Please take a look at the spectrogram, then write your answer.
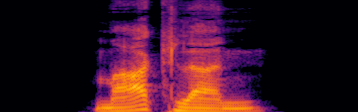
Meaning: dative plural of Makler
- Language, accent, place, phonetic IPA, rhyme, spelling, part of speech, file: German, Germany, Berlin, [ˈmaːklɐn], -aːklɐn, Maklern, noun, De-Maklern.ogg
